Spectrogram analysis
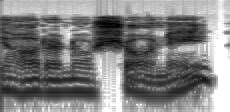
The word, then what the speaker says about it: Haudenosaunee: You're going to have to pronounce it better for me. Haudenosaunee.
